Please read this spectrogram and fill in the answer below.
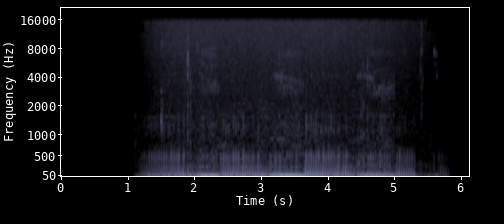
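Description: A low, rapid, pulsing rumble in three swells, starting about a second in and stopping shortly before the end.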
